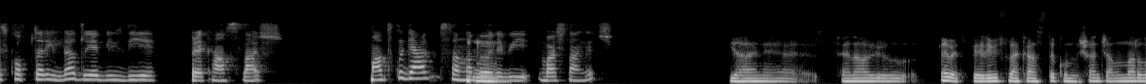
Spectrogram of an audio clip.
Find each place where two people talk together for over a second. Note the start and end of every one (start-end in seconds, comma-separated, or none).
none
